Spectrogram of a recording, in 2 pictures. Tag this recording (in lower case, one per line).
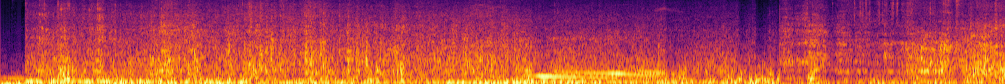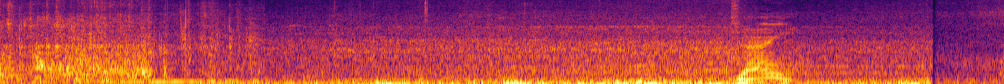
roadway noise
speech
outside, urban or man-made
